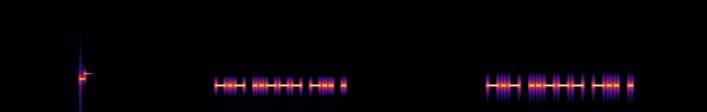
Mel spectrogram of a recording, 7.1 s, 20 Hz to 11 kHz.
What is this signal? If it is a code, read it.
Morse code, heard as a keyed tone, about 33 wpm, 700 Hz. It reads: K2DE K2DE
